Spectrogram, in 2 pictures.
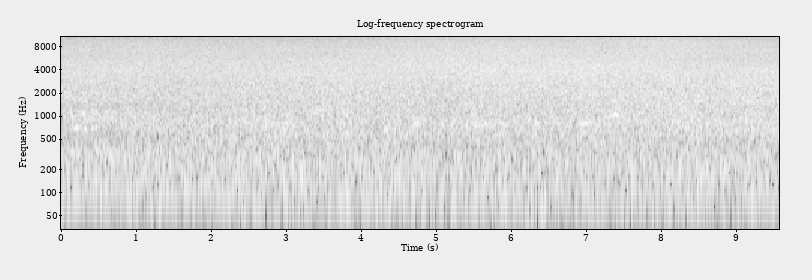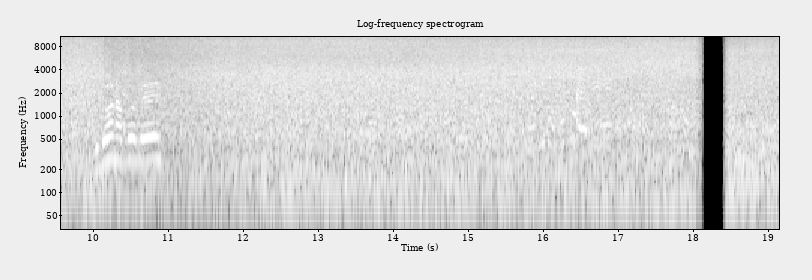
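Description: Water rushes loudly down a waterfall.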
